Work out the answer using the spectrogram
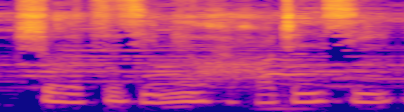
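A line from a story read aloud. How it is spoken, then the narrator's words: Sighing murmur. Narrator (Chinese): 大古叹着气，喃喃地说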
